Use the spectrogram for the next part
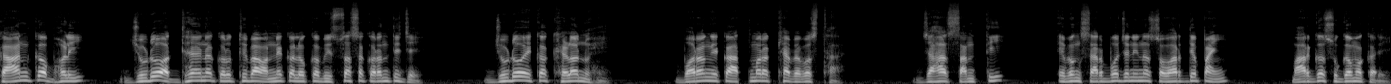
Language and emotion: Odia, neutral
